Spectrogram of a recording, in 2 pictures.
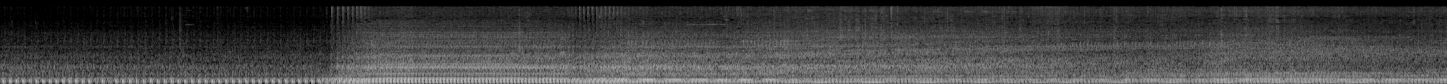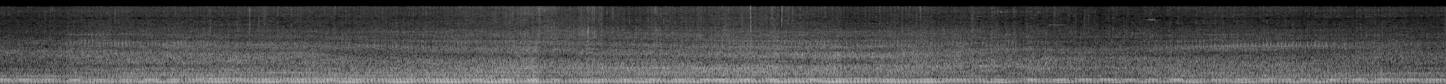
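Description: Riding lawn mower engine running at a low, steady speed, then speeding up and getting louder about three seconds in, and running steadily as the mower drives away.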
